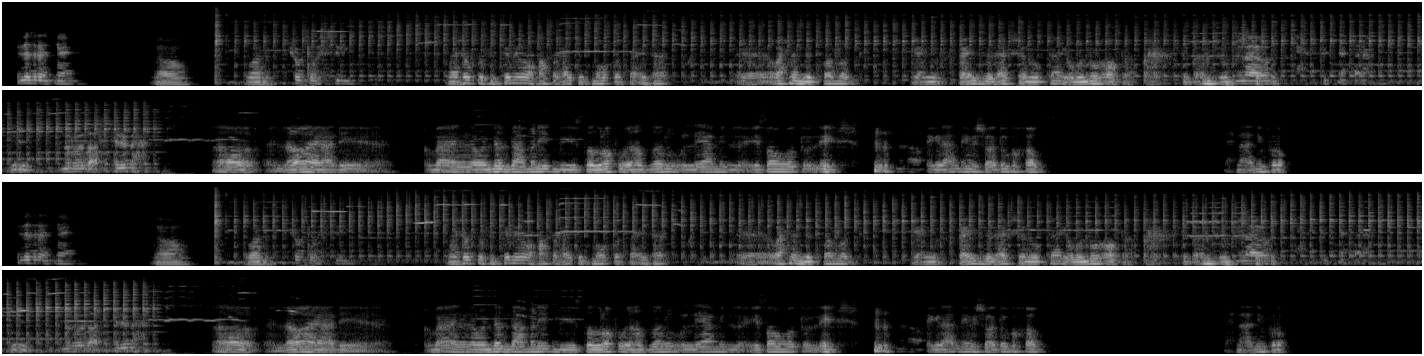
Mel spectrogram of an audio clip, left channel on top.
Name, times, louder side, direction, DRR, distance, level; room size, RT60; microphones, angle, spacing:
voice 1, 0.2-0.8 2.9-3.6 12.3-13.7 14.4-14.5 14.8-15.7 23.3-23.4, left 5 dB, 60° left, 0.4 m, -35 dB
voice 2, 1.5-1.9 2.4-2.7 4.4-6.7 7.3-8.6 9.1-12.6 14.3-14.5 16.3-18.1 18.4-23.1 23.4-24.6 26.4-27.0, left 2 dB, ahead, 0.5 m, -32 dB
sound 1, 2.1-15.9, right 2 dB, 85° right, 1.0 m, -39 dB
sound 2, 2.3-7.0 7.6-7.7 8.0-9.3 9.6-11.3 11.7-12.5 13.1-13.2 13.6-17.2 17.9-18.0 18.4-18.6 18.9-20.0, right 8 dB, 60° right, 0.4 m, -43 dB
2.6 x 2.1 x 2.8 m
head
